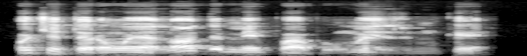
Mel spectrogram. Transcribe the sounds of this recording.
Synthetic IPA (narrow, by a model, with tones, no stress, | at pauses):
o˦t͡ʃe˨to˨ɾe˨ŋʷe˦ɲa˨nɔ˦dɪ˦m̩˦ɪ˦pʊ˨a˨bʊ˨˦ŋʷe˦˨zu˨m̩˦ke˦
